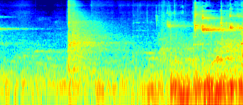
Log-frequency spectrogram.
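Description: Badminton racket striking the shuttlecock once about a second in, a sharp crack with a short echo in a large hall. Near the end, court shoes squeak and feet thud on the wooden floor as the players move into the rally.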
